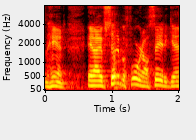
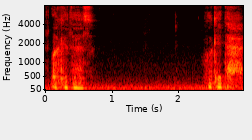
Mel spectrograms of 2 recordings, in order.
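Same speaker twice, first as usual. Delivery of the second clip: breathy whisper, almost no voice; 7 semitones lower, 17 dB quieter than usual. Showing a curl to viewers, the speaker is whispering. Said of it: "I'm whispering".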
